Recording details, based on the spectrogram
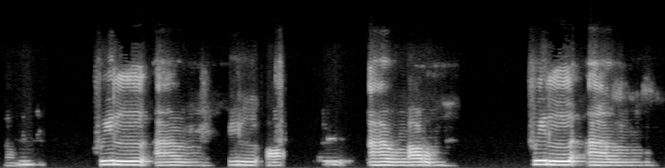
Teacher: udaranya seperti terkumpul di dalam rongga mulut rnya tebal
